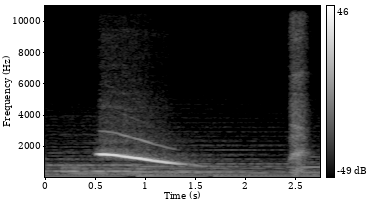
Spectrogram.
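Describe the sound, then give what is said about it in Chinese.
A person whistles one clear note that slides smoothly downward in pitch for about a second, then falls silent, with a short soft noise near the end. “他忍不住吹了个口哨，调侃着笑了笑。”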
